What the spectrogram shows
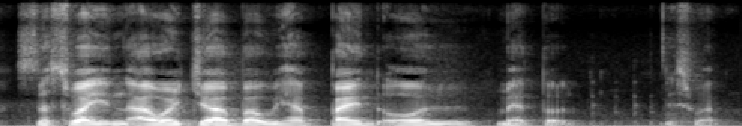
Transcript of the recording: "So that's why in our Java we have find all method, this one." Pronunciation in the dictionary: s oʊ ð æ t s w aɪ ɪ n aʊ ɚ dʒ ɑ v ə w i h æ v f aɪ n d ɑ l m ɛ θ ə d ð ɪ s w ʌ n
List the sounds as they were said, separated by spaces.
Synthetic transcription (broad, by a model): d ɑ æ t s w aɪ ɪ n aʊ ɚ dʒ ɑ b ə w i h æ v p aɪ n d ɑ l m ɛ t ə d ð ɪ s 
